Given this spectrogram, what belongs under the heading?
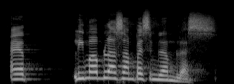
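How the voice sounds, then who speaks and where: A woman pastor, preaching an animated, slangy sermon full of rhetorical questions. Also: a little high, fairly quick. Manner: slangy and conversational in the pulpit.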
